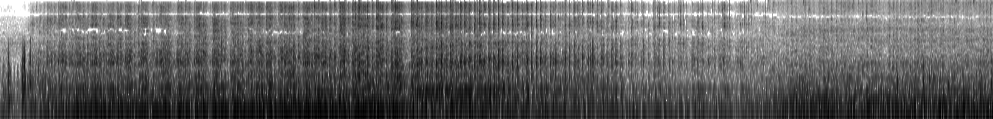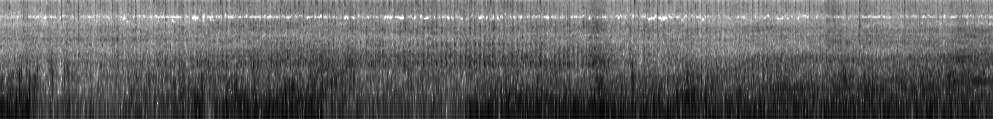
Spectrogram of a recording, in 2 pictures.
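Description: Drag race car engine running steadily at close range, loud, with a deep low tone and a couple of brief dips in level partway through.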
